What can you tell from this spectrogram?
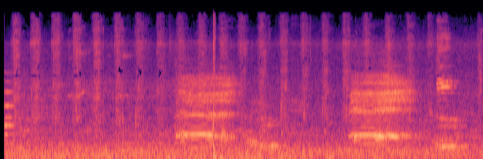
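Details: A cow, filmed with its calf during hand milking, gives two long, harmonic moos, rising then falling, over a steady background hiss.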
